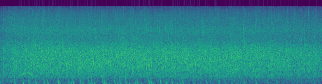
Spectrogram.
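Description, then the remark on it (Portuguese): Loud, sustained applause from a sizable audience clapping for themselves at a Watoto event, dense clapping filling the whole stretch at an even level, with no voices standing out above it. “E vocês têm que dar uma salva de palmas para vocês mesmos.”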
